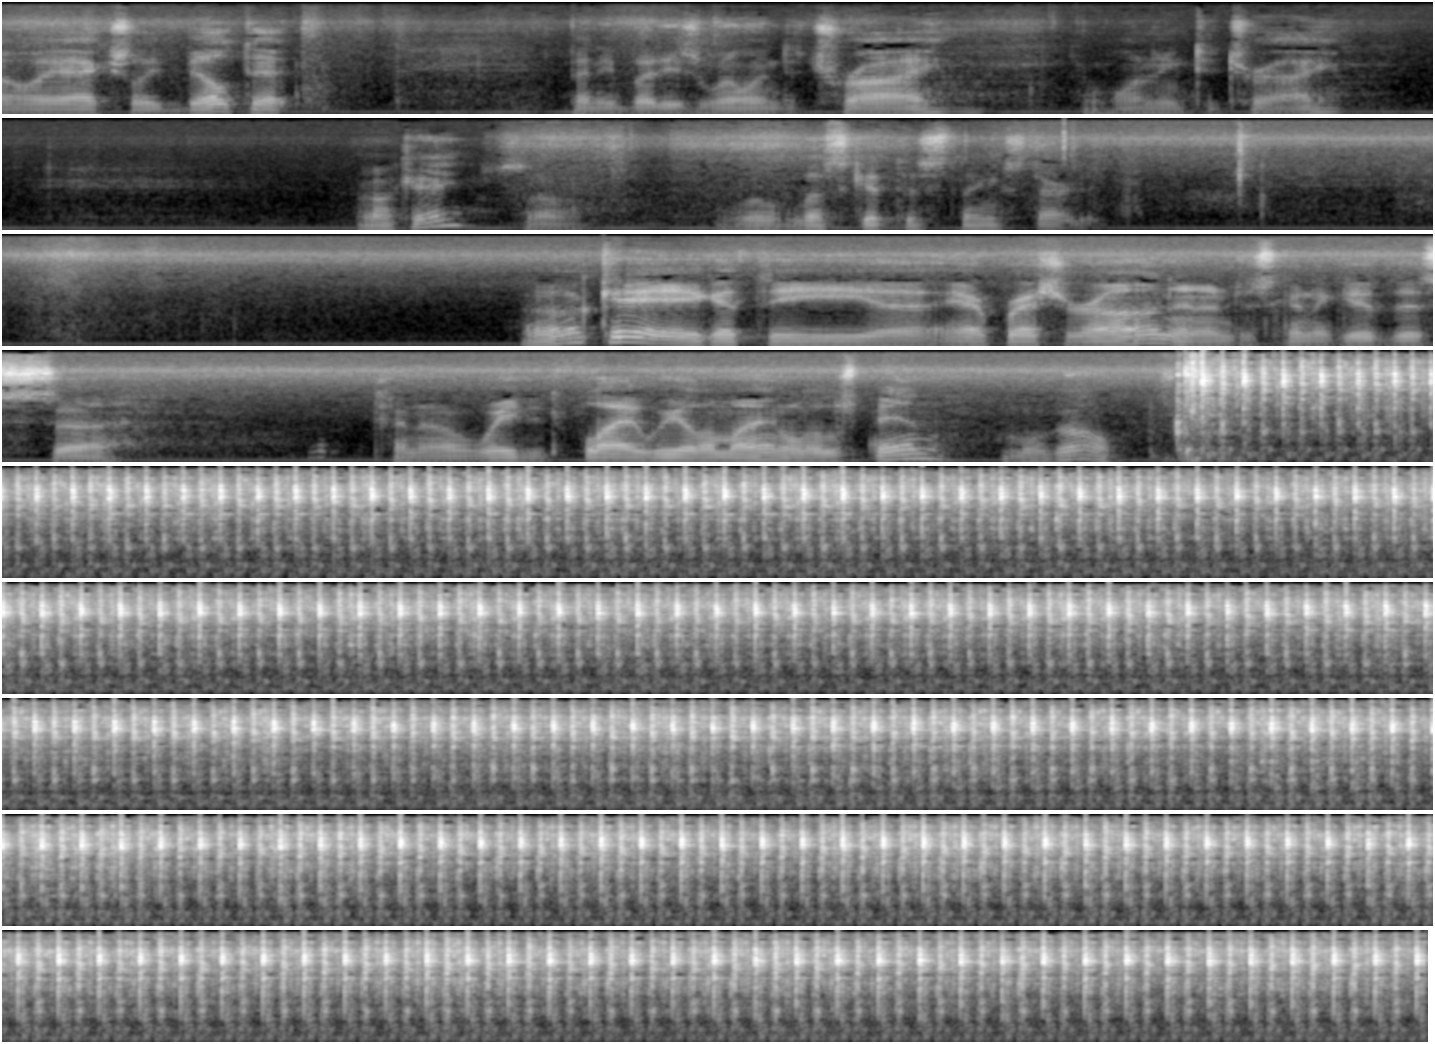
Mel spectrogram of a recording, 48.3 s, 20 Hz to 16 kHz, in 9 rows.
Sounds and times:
Speech: 0.0 - 1.2, 2.1 - 5.1, 6.7 - 9.6, 12.7 - 16.7, 17.3 - 20.4
Engine: 20.5 - 48.2.

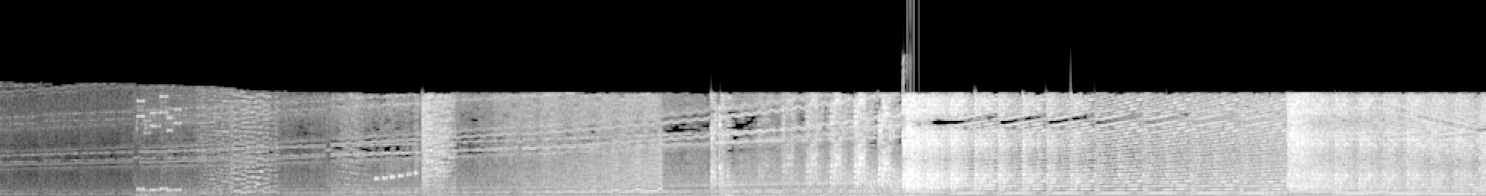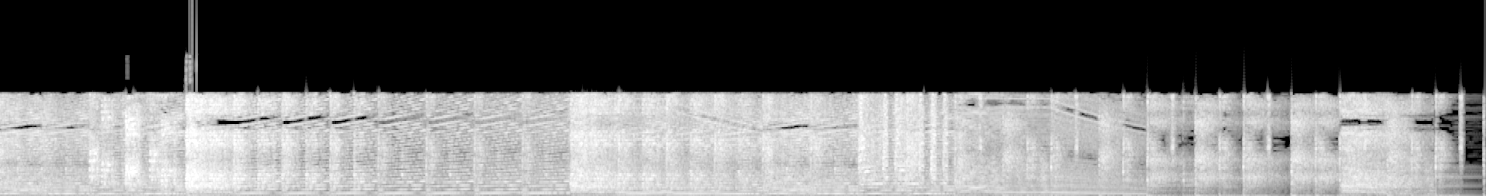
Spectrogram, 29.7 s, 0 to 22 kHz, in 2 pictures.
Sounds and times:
Music: 1.4 - 29.7.

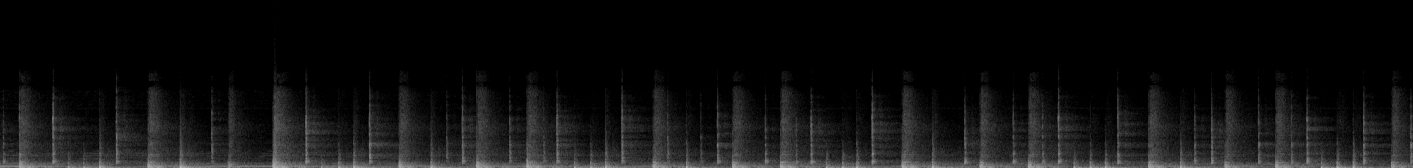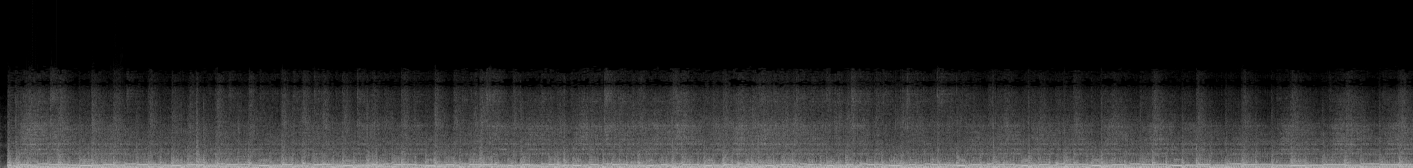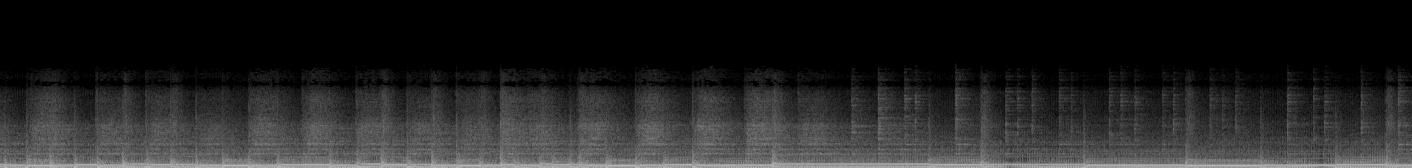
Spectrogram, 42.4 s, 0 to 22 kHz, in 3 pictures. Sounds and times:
Drum kit: 0.0 - 42.3
Bass drum: 14.2 - 42.3.

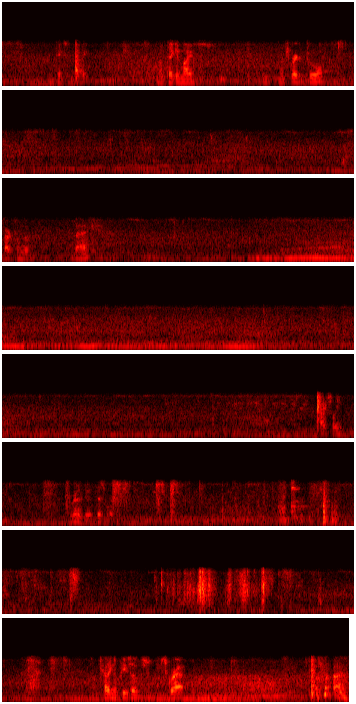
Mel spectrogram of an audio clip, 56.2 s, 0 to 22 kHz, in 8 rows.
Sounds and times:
Speech: 1.0 - 1.8, 3.1 - 3.9, 5.2 - 6.5, 13.8 - 14.7, 15.5 - 16.1, 34.5 - 35.0, 36.5 - 37.6, 51.2 - 53.0.

